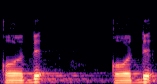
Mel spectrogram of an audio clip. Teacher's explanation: Qalqalah kecil. Qod jangan dihentak.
